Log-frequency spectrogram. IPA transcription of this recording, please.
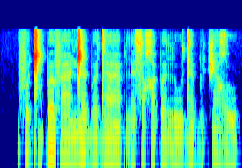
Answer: f əː ɡ͡ǁ a p əː f æː ŋ͡ǁ ɛ b əː d æː p r ɛ s ə χ ɛ p ə r uː d ɛ b ə t͡ʃ æ ʁ u

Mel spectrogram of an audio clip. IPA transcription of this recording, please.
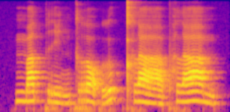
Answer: m a˦˥ t̚ p r i˩˦ n k r ɔ˨˩ ʔ l u˥˩ k̚ pʰ l aː˨˩ pʰ l a˥˩ m

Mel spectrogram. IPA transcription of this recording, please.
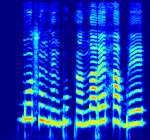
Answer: ɡ͡b ɔ̃˦ s ũ˧ ɡ ɛ̃˧ ɡ͡b u˧ k ã˨ n a˧ ɾ ɛ˦ h a˦˨ b e˨˦

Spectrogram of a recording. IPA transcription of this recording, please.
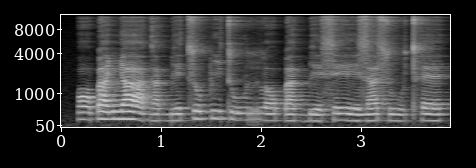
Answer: ɔ˨ ɓ a˦ ɲ aː˦˨ ɡ a˨ ɡ͡b e˨ t͡s ʊ˦ p i˦ t uː˨ r l ɔ˨ ɓ a˨ ɡ͡b e˨ s eː˦˨ z a˦ s uː˨ tʰ ɛ˦

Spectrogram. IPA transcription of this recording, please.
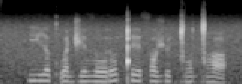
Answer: j i ɐ̯ kʷʼ ɑ d͡ʒ ɪ ð o ɾ o ǃ ɪ θ ɔ ʒ ɾ ʉ ɡ͡ǀ ɔ ɡ͡ǀ ɑ

